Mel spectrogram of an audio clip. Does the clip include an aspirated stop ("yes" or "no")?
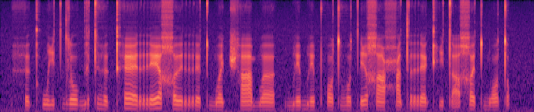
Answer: yes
